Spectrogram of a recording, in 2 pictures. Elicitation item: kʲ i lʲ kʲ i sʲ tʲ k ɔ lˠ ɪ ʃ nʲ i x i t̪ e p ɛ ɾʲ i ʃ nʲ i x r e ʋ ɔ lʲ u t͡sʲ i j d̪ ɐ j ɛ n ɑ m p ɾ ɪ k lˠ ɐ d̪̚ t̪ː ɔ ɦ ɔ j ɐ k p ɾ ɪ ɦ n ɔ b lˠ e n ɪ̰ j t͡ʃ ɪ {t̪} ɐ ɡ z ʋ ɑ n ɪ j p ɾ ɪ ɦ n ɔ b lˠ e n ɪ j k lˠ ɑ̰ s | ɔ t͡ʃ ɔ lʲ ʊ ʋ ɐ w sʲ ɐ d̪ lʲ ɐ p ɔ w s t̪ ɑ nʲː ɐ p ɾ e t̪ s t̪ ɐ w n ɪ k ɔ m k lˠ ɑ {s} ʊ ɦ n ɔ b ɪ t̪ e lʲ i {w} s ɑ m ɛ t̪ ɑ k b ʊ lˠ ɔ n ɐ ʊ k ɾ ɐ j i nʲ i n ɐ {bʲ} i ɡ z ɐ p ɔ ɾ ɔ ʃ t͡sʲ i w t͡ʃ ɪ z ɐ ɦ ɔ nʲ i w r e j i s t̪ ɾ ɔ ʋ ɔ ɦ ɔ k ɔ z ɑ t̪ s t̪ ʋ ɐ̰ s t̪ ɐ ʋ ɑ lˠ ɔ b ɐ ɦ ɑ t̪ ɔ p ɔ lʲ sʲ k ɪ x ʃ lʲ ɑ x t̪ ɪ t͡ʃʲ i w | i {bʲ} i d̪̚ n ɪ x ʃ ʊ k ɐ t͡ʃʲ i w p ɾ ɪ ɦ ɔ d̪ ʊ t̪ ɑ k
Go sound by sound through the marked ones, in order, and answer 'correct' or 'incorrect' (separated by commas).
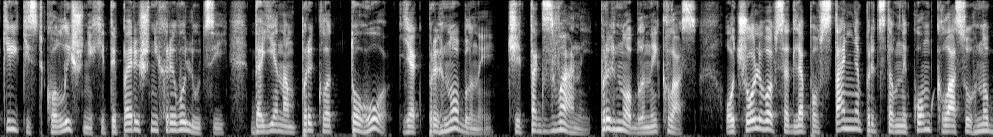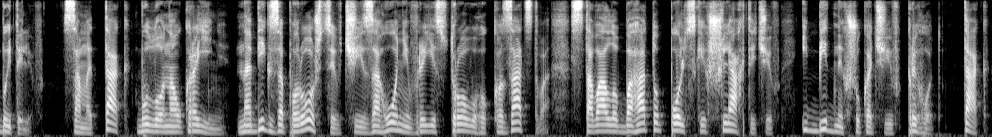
correct, correct, correct, correct, correct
